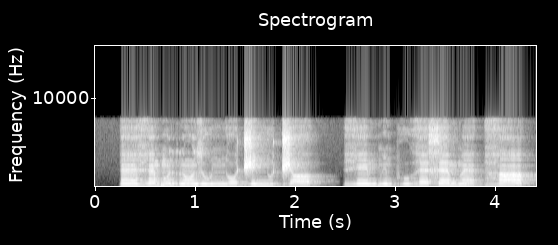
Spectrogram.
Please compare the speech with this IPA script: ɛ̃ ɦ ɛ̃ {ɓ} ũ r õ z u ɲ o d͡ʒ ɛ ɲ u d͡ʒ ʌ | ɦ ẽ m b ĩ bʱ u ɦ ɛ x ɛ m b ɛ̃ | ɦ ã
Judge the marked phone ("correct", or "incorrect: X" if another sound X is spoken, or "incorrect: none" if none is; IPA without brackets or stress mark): correct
